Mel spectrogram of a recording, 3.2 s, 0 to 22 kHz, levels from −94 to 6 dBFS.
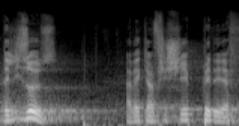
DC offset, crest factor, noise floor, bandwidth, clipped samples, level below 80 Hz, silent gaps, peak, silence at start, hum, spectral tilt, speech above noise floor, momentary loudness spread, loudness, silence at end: under 0.1%; 20 dB; -49 dBFS; 13.5 kHz; under 0.1%; -50 dBFS; none; -6 dBFS; 0 s; none; -6 dB/octave; 25 dB; 21 LU; -25 LUFS; 0 s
